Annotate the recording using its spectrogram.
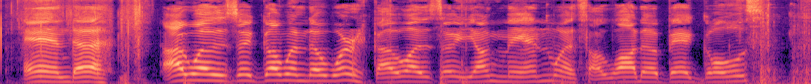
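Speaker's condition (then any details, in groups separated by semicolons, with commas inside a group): Multiple sclerosis; affects hands and left arm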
